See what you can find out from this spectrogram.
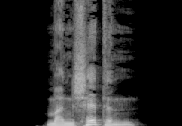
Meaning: plural of Manschette
- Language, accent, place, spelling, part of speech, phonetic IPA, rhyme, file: German, Germany, Berlin, Manschetten, noun, [manˈʃɛtn̩], -ɛtn̩, De-Manschetten.ogg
